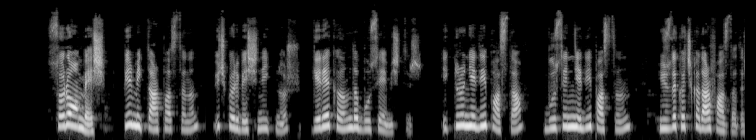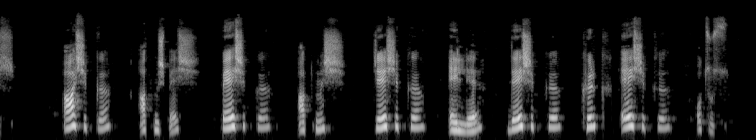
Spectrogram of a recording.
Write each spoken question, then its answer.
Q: İknur'un yediği pasta, Buse'nin yediği pastanın yüzde kaçı kadar fazladır?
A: Doğru cevap C şıkkı.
